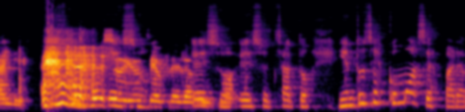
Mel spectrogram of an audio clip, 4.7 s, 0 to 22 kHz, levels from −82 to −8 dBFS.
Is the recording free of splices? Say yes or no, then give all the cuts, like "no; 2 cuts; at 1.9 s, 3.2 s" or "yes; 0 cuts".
yes; 0 cuts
